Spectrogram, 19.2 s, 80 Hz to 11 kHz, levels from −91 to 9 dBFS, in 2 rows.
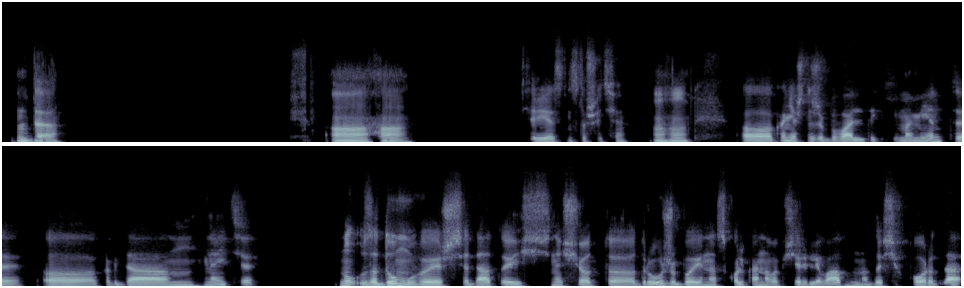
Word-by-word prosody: Н-да. 110 -2 +2 2.7
Ага. 105 -2 +3 1.1
Интересно, 105 0 -4
слушайте. 105 0 -11 0.2
Мгм. 110 -1 -1 0.5
А, 110 -1 +4
конечно 130 +4 -3
же, 120 -1 -4
бывали 105 0 +1
такие 105 0 -17
моменты, 105 +1 -3 0.2
а, 105 -1 +1
когда, 105 0 +3
м, 100 0 -5
знаете, 110 +1 -5 0.8
ну, 165 +2 +2
задумываешься, 125 -7 +3
да, - - +4
то - - -4
есть 105 0 -2
насчет, 105 +1 -2
э, 100 -1 +1
дружбы, 120 -2 +1
и - - -2
насколько 105 +1 -3
она 100 -1 -2
вообще 100 0 -3
релевантна 110 +5 0
до 100 0 -2
сих 110 - -8
пор, 100 -2 +2
да. - - +5
105 Hz, 100 wpm, -26 LUFS, 105-115 Hz, 2.7 s, да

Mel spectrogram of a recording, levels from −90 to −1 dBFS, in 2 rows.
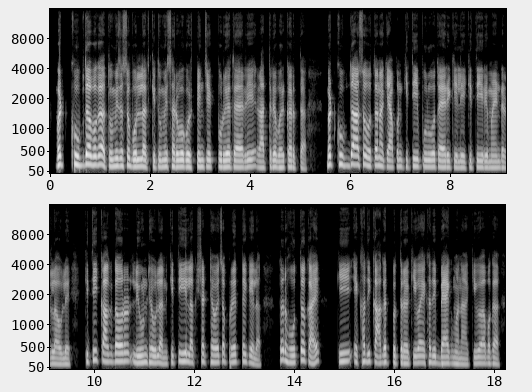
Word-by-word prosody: But 200 -1 +8 0.2
खूपदा 205 0 +7
बघा 195 0 +6
तुम्ही 160 +2 +3
जसं 165 +2 +1
बोललात 155 -1 +4
की 145 - -1
तुम्ही 145 +2 0
सर्व 150 0 +3
गोष्टींची 150 +1 +1
एक 150 0 -3
पूर्वतयारी 145 +1 +2
रात्रभर 135 +1 -1
करता. 125 -5 -2 0.4
बट 200 -1 +4
खूपदा 200 -1 +3
असं 195 +2 0
होतं 180 0 +1
ना 170 -1 +2
की - - +2
आपण 145 +2 -1
कितीही 155 +2 -1
पूर्वतयारी 150 -2 +1
केली, 135 -1 -2
कितीही 140 0 -2
रिमाइंडर 135 -1 -2
लावले, 120 -1 -3 0.3
कितीही 210 +5 -3
कागदावर 180 +1 +2
लिहून 160 0 -1
ठेवलं 155 -2 0
अन् 130 -1 -6
कितीही 180 +4 -1
लक्षात 165 +3 -4
ठेवायचा 160 +2 -2
प्रयत्न 165 +2 -3
केला, 125 -8 -3 0.4
तर 215 -1 0
होतं 155 +7 0
काय 170 - +1 0.4
की 185 +2 -1
एखादी 175 +2 -4
कागदपत्र 150 -2 -2
किंवा 150 +1 -2
एखादी 150 +1 -3
बॅग 140 -1 +2
म्हणा 125 -2 -5
किंवा 140 0 -3
बघा 135 -3 -5
150 Hz, 160 wpm, -21 LUFS, 140-170 Hz, 0.4 s, बट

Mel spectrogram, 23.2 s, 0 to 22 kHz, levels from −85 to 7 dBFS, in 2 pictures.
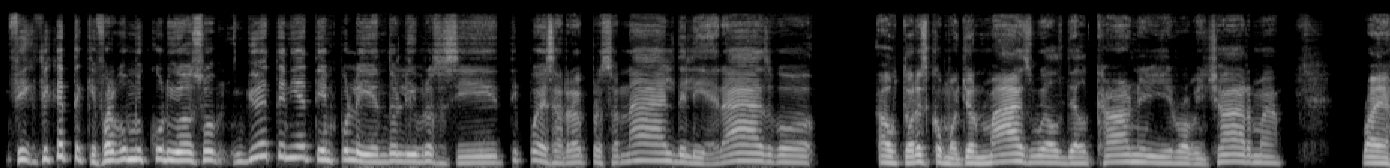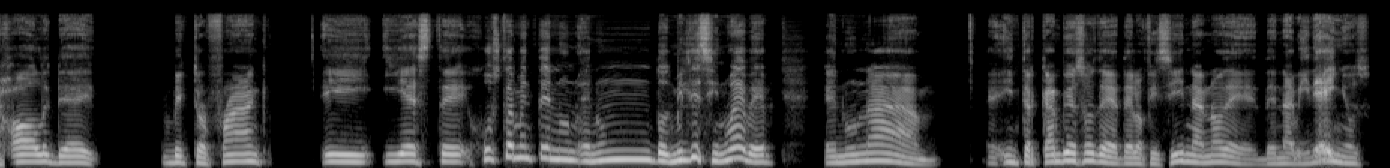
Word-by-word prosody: Fi 220 0 +2
fíjate 225 - 0
que 165 - -2
fue 190 +5 +5
algo 205 +3 +3
muy 220 0 +6
curioso. 200 -2 +3
Yo 170 - -1
ya 295 - +2
tenía 265 -4 0
tiempo 215 -1 +2
leyendo 175 -4 +3
libros 170 -2 +1
así, 140 +4 -2
tipo 200 0 -8
de 180 - 0
desarrollo 145 0 -2
personal, 175 +6 -3
de 160 -1 -2
liderazgo. 155 +3 -2 0.5
Autores 145 +2 +2
como 135 -6 0
John 140 -2 +3
Maxwell, 150 -2 +1
Dale 135 -1 -2
Carnegie, 155 -3 -2
Robin 130 -4 -3
Sharma, 150 -1 -3 0.6
Ryan 140 -2 +2
Holiday, 150 -5 +1 0.5
Viktor 140 -3 -3
Frankl. 170 +3 -2 0.4
Y 165 -1 +1
y, 170 +1 0
este, 170 0 0
justamente 250 +3 -1
en 225 -2 +2
un 205 -3 +1
en 175 0 0
un 215 +1 +3
2019, 185 - +3 0.4
en 145 +1 -4
una 170 -6 -1 0.6
eh, 130 - -13
intercambio 160 +4 0
de - - +5
esos 185 +1 0
de 150 -5 +1
de 130 +1 -2
la 130 - -2
oficina, 150 +8 -2
¿no? 155 +2 -4
De 120 -7 -5
de 120 +3 -9
navideños, 125 +1 -1
165 Hz, 140 wpm, -22 LUFS, 145-185 Hz, 0.6 s, muy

